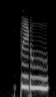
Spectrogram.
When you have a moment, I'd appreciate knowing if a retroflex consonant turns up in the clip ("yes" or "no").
yes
